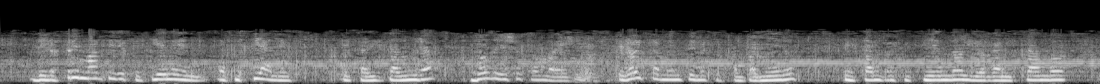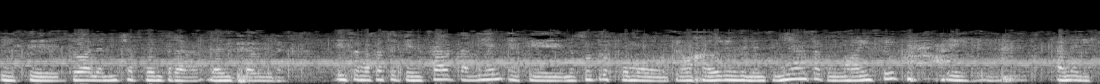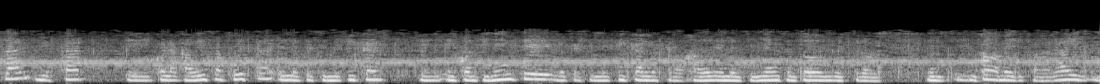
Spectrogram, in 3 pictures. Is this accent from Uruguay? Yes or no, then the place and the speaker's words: yes; Uruguay; y nosotros como uruguayos, cómo reflexionamos, cómo pensamos y analizamos esta situación.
